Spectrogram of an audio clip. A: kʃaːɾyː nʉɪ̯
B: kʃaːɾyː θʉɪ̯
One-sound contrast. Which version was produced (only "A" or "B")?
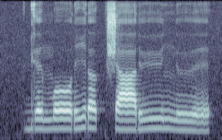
A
